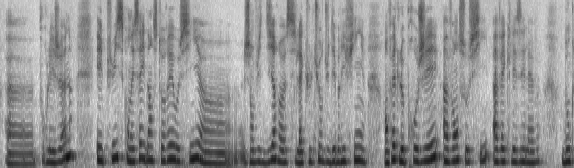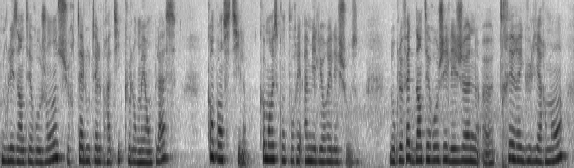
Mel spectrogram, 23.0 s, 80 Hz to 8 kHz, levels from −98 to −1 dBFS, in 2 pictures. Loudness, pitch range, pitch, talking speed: -20 LUFS, 205-240 Hz, 215 Hz, 160 wpm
